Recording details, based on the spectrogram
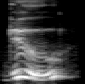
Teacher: if you do the same thing with do they should vibrate the entire time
